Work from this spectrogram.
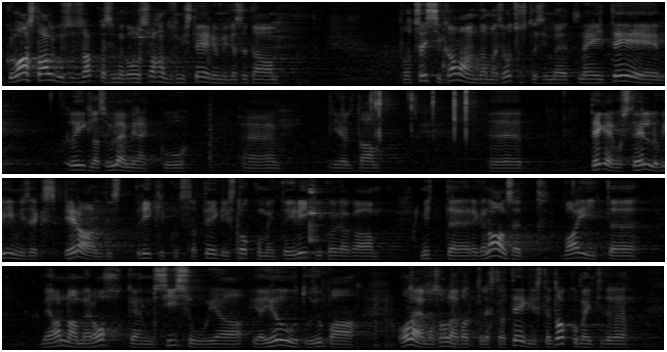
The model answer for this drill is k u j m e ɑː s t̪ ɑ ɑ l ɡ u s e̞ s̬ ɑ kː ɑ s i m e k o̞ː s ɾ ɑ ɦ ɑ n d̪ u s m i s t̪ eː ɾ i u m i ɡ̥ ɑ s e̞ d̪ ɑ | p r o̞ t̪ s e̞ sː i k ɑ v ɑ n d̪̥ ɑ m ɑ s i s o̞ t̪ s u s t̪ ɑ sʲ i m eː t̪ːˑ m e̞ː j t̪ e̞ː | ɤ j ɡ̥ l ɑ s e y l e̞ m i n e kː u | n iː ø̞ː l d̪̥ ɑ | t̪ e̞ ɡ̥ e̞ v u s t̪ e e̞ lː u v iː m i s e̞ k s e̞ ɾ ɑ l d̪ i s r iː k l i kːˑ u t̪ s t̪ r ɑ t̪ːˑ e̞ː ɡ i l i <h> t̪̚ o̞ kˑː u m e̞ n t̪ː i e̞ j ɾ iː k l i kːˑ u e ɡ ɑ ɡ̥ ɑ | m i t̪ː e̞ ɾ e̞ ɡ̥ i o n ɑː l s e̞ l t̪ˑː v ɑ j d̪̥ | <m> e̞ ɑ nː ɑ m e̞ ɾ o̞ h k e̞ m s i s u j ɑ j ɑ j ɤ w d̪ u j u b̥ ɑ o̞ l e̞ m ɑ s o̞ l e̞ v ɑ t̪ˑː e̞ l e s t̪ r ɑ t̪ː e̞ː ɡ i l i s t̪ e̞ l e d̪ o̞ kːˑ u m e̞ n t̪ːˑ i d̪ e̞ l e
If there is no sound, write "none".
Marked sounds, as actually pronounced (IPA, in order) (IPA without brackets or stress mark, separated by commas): s, m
